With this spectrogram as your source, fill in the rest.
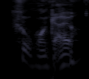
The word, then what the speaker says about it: Huancayo: And if you had any advice to somebody that just got their call to Peru, how do you pronounce it? Huancayo.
